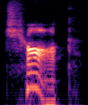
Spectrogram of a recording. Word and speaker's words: Chaac: They then look at a mask of the Mayan rain god Chalk, which is spelled Chaac, and then we discover that Big Ed's battle axe is missing from its usual place.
